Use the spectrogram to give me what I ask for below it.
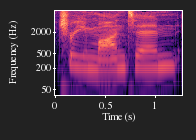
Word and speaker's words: Tremonton: Tremonton, if you're ever wondering how you pronounce our small city in Utah. It's Tremont in Utah with only one E. – The other E is silent.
